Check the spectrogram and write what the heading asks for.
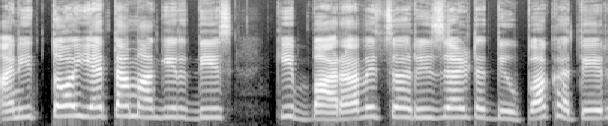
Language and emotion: Goan Konkani, neutral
